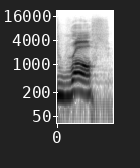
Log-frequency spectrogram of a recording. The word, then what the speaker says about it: wrath: And yes, it is Wrath in my accent. No, I'm not saying the wrong word. This is the British and Australian pronunciation of Wrath.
